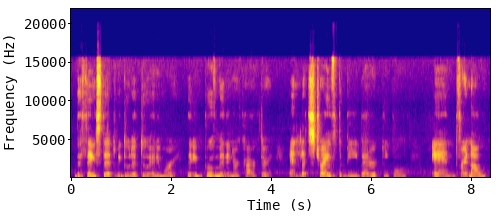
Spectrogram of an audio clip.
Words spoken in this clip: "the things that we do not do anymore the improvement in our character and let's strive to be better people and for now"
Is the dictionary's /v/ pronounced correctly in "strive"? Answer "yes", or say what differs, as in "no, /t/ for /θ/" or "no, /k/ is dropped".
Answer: yes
